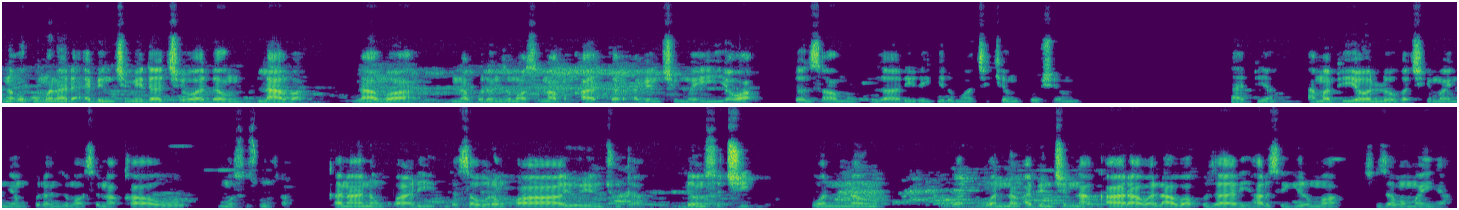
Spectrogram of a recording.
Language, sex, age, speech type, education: Hausa, male, 46-60, spontaneous, tertiary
